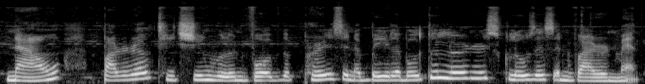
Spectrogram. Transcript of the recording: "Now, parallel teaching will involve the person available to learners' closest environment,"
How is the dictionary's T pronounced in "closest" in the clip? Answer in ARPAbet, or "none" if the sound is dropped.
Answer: none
